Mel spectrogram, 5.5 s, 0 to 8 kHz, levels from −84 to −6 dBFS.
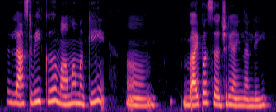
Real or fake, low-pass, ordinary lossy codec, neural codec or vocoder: real; none; none; none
